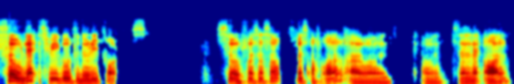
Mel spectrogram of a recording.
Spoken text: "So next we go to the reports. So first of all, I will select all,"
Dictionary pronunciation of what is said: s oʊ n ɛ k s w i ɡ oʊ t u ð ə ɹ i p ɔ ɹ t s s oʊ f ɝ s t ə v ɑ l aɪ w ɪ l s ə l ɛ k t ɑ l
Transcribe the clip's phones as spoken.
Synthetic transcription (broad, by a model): s oʊ n ɛ k s w i ɡ oʊ t u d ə ɹ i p ɔ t s s oʊ f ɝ s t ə f ɑ l aɪ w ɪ w s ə l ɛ t ɑ l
